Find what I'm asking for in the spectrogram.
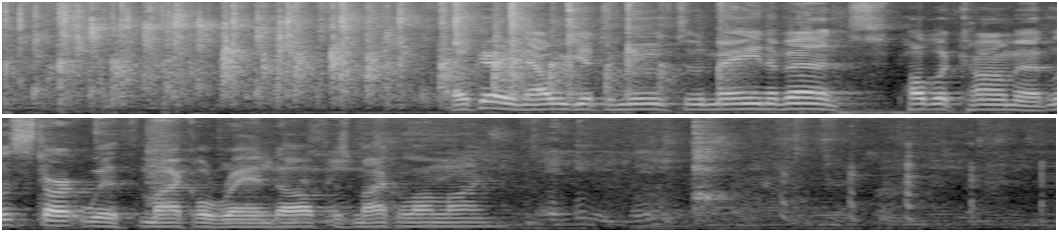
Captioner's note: applause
